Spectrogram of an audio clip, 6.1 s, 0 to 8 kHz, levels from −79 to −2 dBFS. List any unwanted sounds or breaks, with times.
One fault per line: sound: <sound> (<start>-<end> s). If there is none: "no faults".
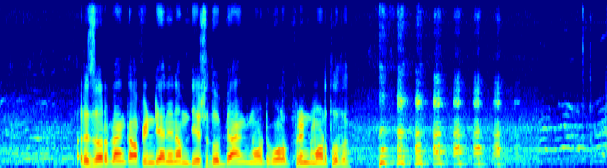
sound: laugh (3.7-5.2 s)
